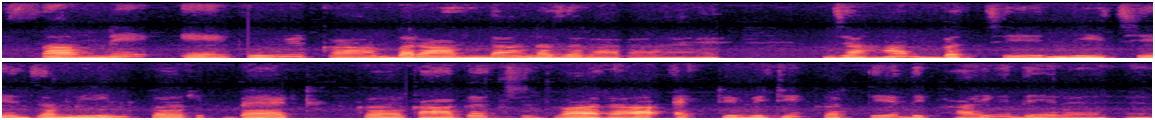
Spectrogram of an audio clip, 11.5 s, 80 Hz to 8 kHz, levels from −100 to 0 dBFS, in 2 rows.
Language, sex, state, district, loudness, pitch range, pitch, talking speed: Hindi, female, Bihar, Jamui, -19 LUFS, 195-225 Hz, 205 Hz, 120 wpm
